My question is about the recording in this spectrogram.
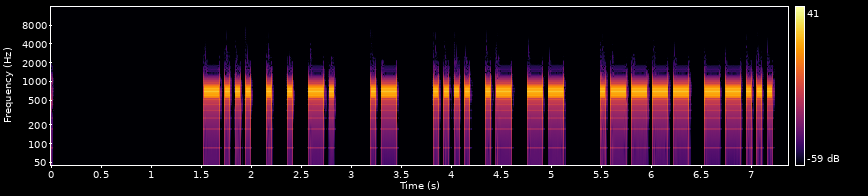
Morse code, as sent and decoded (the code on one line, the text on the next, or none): -... . -. / .- / .... .- -- / .---- --...
BEEN A HAM 17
